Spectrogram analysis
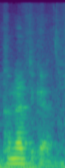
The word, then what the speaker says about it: Connecticut: at her range in Connecticut. Connecticut. Connecticut. You're fine. But the other way is how you spell it. Connect. I can't spell it if I don't say it.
